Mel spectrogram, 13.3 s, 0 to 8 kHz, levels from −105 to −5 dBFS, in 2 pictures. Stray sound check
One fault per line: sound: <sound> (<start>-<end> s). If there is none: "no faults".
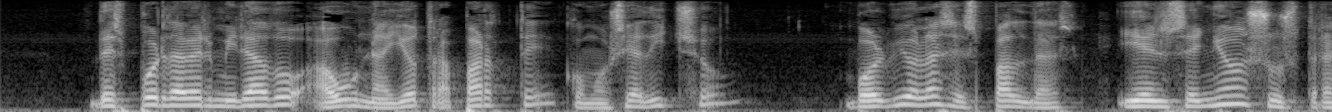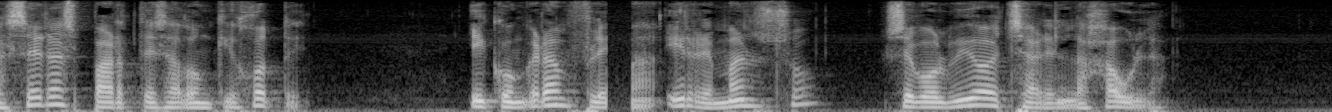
sound: dropout (9.7-9.8 s)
